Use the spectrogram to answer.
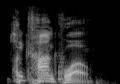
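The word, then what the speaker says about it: Chig Okonkwo: You know, I think over the last few weeks, you've seen a couple of those young pass catchers, Treylon Burks and Chigakonkwo. I'm saying his name right? – Chigakonkwo.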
